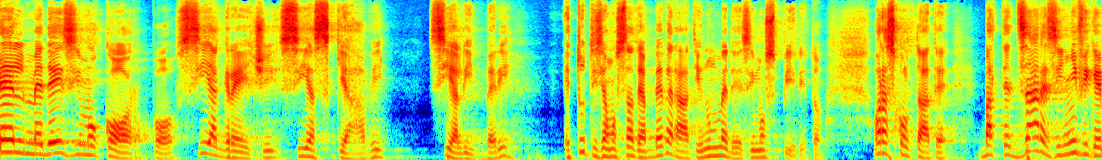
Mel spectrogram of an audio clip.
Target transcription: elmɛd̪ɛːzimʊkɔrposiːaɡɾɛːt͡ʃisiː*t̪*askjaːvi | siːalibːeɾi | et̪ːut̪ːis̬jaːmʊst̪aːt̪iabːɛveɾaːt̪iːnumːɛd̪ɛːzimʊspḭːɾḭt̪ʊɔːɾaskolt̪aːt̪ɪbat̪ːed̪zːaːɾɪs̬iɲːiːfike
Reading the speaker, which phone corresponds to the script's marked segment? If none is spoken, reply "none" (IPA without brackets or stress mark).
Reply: none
